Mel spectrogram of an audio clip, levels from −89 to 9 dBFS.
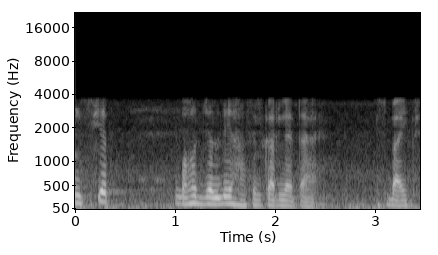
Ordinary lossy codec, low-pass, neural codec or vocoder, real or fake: none; 3.6 kHz; codec, 16 kHz, 16 kbps, FreqCodec, smaller model; fake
